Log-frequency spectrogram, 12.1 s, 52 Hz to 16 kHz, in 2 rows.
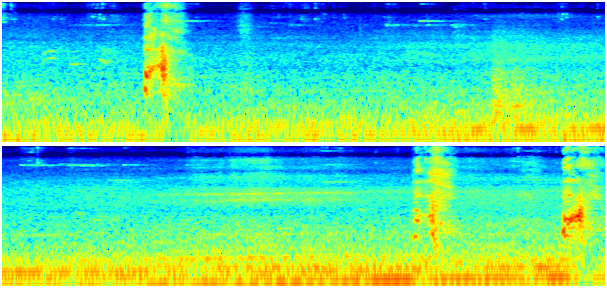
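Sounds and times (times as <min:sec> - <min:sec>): road traffic rumble: 0:00.0 - 0:12.0
person sneezing: 0:01.4 - 0:01.9, 0:10.2 - 0:10.6, 0:11.6 - 0:12.0.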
